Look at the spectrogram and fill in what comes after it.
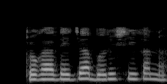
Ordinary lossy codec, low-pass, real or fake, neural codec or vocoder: MP3, 24 kbps; 7.2 kHz; fake; codec, 16 kHz, 4 kbps, FunCodec, trained on Chinese and English, 50 frames a second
